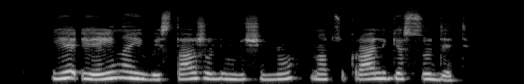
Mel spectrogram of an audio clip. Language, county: Lithuanian, Vilnius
